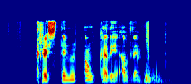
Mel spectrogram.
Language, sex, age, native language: Icelandic, male, 20-29, Icelandic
